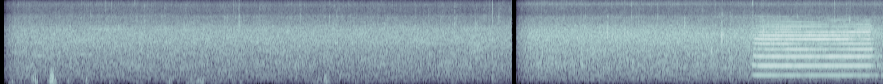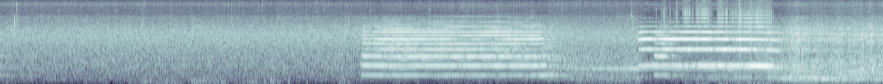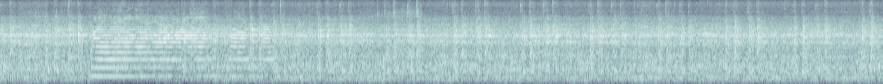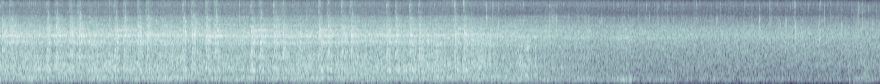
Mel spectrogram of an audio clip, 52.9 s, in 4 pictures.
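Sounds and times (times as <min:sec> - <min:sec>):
heavy rain hissing: 0:07.8 - 0:52.9
locomotive horn blasts: 0:11.3 - 0:13.4, 0:18.6 - 0:25.2, 0:27.8 - 0:30.7
train rumble and clickety-clack: 0:20.2 - 0:49.8.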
